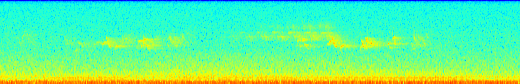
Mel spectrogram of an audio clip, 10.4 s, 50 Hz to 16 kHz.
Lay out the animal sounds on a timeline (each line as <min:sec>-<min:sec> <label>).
0:01.1-0:03.6 American Robin (Turdus migratorius)
0:04.7-0:06.7 Ovenbird (Seiurus aurocapilla)
0:05.9-0:08.7 American Robin (Turdus migratorius)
